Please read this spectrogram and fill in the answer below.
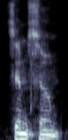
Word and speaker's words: Tzimtzum: like the emanations of the, how do you pronounce that? Zimzum? Okay. And what is a zimzum? Tzimtzum.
